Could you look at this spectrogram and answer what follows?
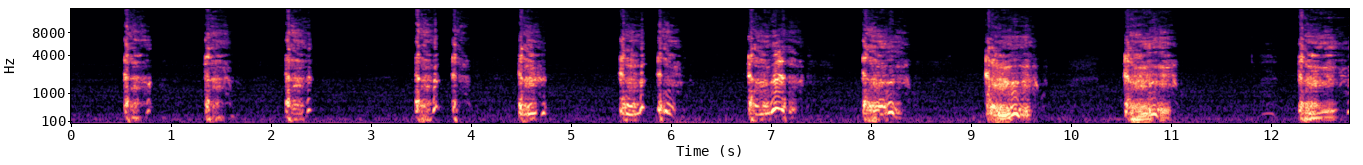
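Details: End of a 20-minute coughing spell: an adult coughs about thirteen times in close succession, some coughs doubled, the later ones longer and harsher.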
